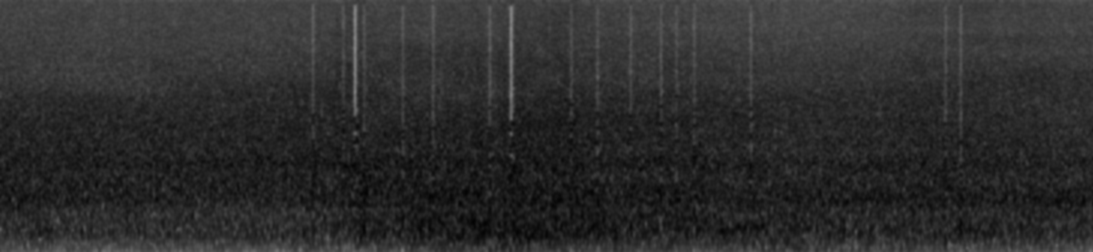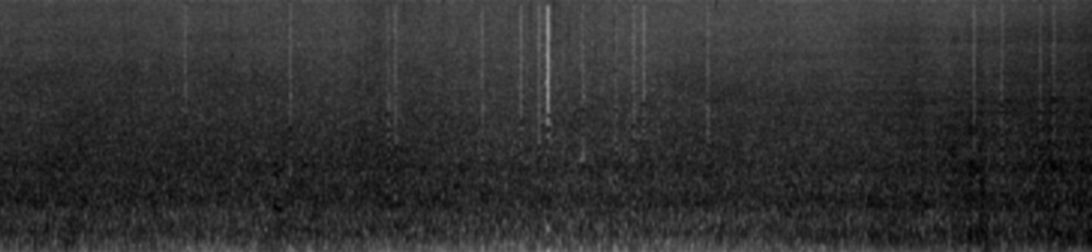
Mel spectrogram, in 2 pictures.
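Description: Ocean surf breaking and foaming over a rock shelf: a steady rush of churning seawater.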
